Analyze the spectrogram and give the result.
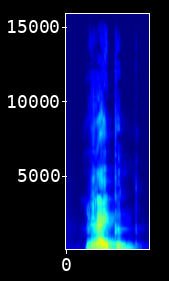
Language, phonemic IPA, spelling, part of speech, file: Dutch, /ˈrɛi̯.pə(n)/, rijpen, verb, Nl-rijpen.ogg
- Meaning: to ripen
